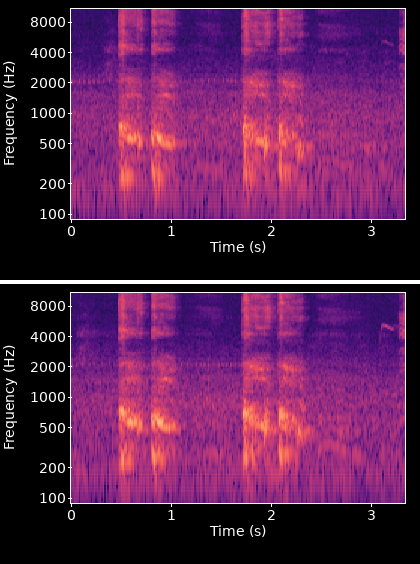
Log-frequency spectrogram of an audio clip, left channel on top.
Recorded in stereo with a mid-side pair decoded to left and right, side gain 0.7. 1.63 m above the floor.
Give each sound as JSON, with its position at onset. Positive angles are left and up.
{"t": 0.5, "sound": "a cough", "azimuth_deg": -10, "distance_m": 3.5}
